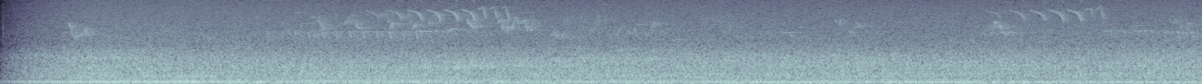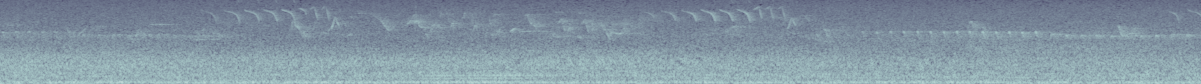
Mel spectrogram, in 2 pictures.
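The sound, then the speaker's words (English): A hermit thrush sings several high, fluting song phrases separated by pauses over a steady background hiss. “Hermit thrush.”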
